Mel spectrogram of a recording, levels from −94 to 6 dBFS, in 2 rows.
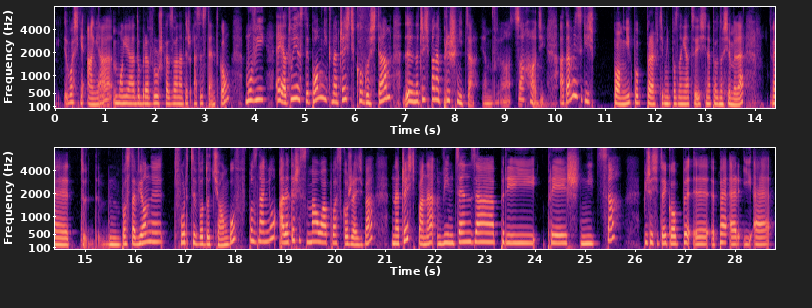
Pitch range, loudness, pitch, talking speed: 195-265 Hz, -17 LUFS, 225 Hz, 130 wpm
